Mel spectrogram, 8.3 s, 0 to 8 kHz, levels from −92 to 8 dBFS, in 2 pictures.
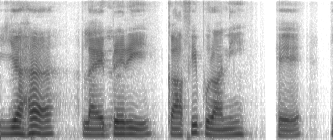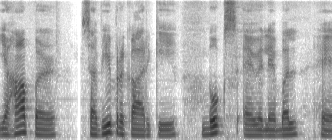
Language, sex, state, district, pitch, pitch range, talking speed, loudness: Hindi, male, Rajasthan, Jaipur, 125 Hz, 115-135 Hz, 95 wpm, -19 LUFS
